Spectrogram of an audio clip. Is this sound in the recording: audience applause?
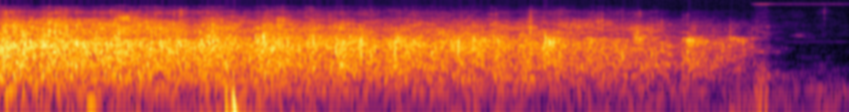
yes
